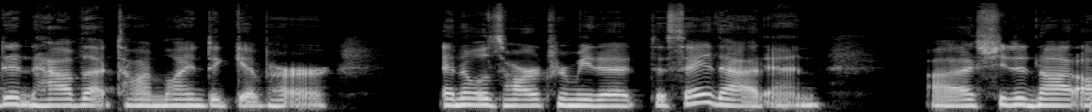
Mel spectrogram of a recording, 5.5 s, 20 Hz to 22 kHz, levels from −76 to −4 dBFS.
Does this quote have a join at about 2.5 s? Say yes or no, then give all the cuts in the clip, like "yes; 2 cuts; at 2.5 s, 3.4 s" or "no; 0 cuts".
yes; 2 cuts; at 2.5 s, 3.8 s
